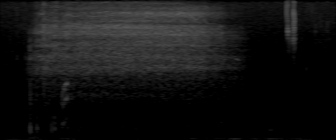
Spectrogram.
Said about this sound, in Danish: Træk vejret ind alt, hvad du kan, gennem næsen.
